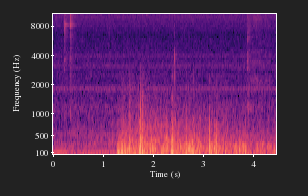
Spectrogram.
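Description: Thunder sound effect from a video intro, played through the computer. A faint click, then about a second in a thunderclap breaks into a rolling series of irregular low cracks that dies away near the end.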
